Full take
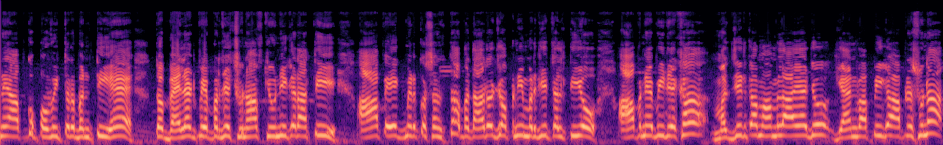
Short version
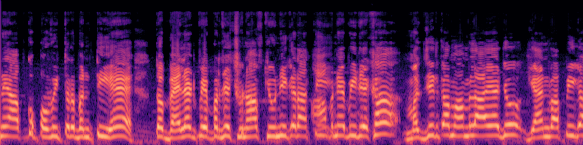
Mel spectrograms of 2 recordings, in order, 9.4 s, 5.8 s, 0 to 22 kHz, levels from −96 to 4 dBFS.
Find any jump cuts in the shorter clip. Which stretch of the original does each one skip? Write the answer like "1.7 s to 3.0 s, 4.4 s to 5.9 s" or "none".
3.2 s to 6.2 s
